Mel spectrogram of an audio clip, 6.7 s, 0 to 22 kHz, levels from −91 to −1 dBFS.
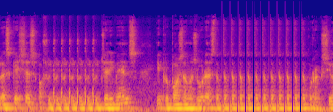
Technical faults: repeated frames

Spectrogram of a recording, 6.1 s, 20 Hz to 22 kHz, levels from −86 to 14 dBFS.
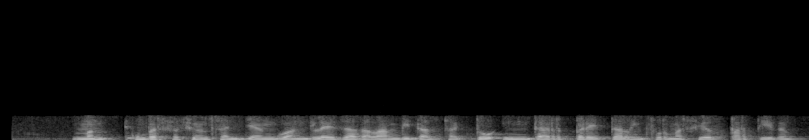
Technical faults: VoIP packet loss concealed by the speech codec

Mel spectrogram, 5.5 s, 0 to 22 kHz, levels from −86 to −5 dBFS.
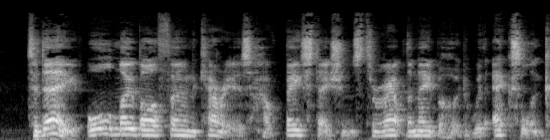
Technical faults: none

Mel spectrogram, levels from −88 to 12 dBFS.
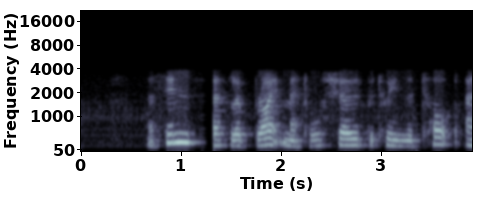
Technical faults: packet loss with pitch repetition

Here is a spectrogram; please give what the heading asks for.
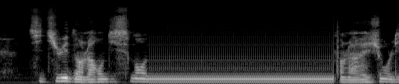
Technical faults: system hang loop

